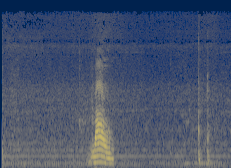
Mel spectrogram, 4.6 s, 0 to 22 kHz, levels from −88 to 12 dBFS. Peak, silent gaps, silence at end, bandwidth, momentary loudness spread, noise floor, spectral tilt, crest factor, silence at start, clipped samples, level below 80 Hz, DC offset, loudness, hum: 0 dBFS; none; 0.25 s; 17 kHz; 28 LU; -40 dBFS; -6 dB/octave; 20 dB; 0.05 s; under 0.1%; -48 dBFS; under 0.1%; -15 LUFS; none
